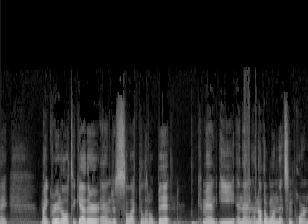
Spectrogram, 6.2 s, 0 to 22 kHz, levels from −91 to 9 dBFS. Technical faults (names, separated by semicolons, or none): loose connector crackle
